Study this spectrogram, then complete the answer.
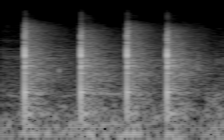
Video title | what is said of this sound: Rumah yang Nyaman dan Fleksibel di Ivora Summarecon Bandung | Material aluminiumnya yang tebal ya, tetangga ini berkualitas jadi bukan yang suaranya kopong gitu.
